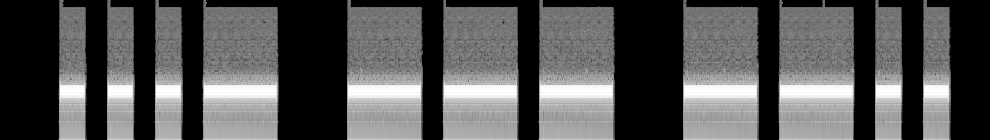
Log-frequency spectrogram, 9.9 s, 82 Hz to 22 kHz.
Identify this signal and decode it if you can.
Morse code, heard as a keyed tone, about 5 wpm, 600 Hz. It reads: VOZ
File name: CW / 5PPM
